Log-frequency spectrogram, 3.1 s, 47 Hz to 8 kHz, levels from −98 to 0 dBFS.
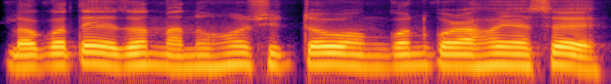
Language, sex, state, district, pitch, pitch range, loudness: Assamese, male, Assam, Hailakandi, 150 Hz, 145-155 Hz, -15 LUFS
